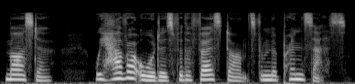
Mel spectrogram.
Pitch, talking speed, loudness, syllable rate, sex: 210 Hz, 200 wpm, -17 LUFS, 5.3 syllables/s, female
